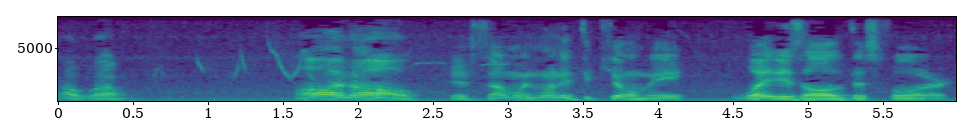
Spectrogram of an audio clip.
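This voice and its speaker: A man's voice: a little high, unhurried. A young man reading a game hero's thoughts aloud casually as an amateur, with a goofy, irreverent manner and joking asides. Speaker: amateur reader of the hero's thoughts in a let's play. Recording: amateur home recording with clear background noise.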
